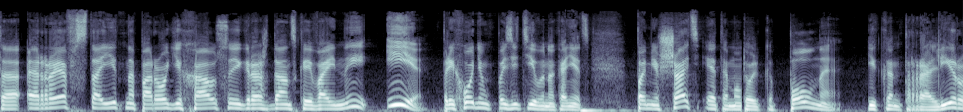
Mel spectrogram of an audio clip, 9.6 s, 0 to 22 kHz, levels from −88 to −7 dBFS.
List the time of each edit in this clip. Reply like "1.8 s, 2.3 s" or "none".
4.3 s, 7.4 s

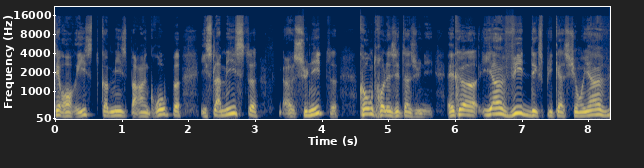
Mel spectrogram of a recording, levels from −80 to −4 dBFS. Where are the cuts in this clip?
6.0 s

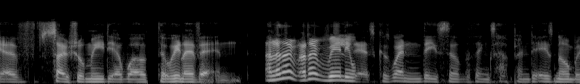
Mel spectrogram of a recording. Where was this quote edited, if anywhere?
1.8 s, 3.5 s

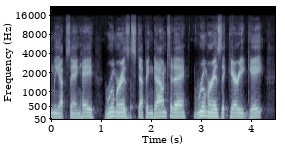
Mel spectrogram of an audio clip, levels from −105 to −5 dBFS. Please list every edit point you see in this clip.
1.6 s, 2.8 s

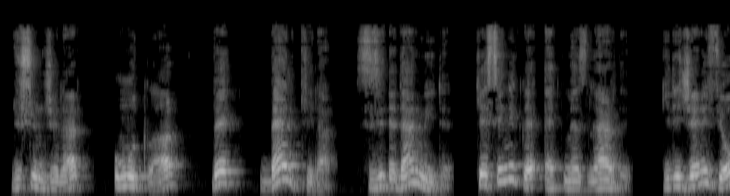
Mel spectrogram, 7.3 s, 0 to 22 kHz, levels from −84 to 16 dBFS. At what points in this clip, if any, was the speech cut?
3.9 s

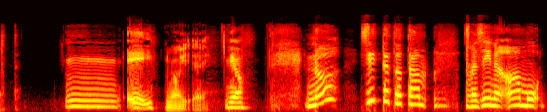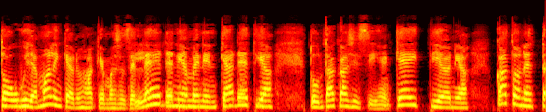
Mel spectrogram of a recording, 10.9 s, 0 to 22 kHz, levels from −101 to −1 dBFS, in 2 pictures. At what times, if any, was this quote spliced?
4.6 s, 7.7 s

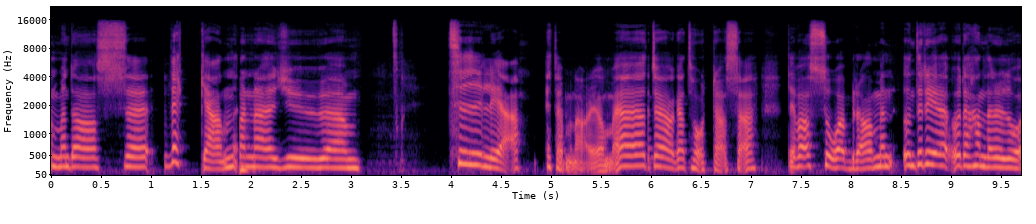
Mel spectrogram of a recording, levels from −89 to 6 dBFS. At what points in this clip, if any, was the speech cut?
1.9 s, 5.0 s, 6.0 s

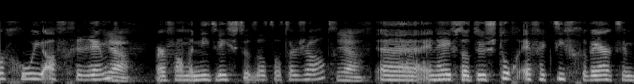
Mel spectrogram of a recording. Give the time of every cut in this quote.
3.7 s

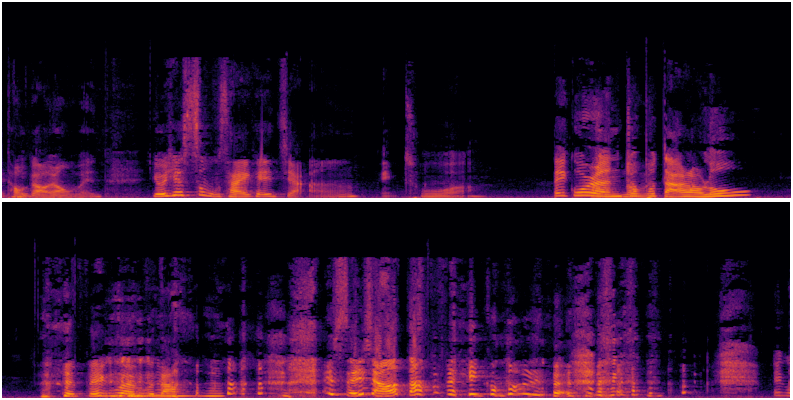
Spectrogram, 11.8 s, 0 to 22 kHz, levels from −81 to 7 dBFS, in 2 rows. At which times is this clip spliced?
2.7 s

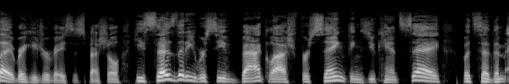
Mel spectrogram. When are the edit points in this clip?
1.3 s

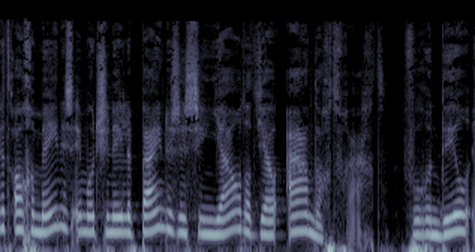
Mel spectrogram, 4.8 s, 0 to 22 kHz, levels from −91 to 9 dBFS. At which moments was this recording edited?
none

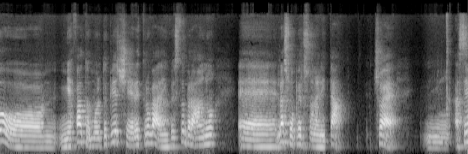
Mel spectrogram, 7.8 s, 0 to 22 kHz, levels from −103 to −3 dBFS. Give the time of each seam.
none

